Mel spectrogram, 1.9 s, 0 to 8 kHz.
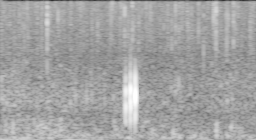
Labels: {"label": "biophony, damselfish", "recorder": "SoundTrap 500"}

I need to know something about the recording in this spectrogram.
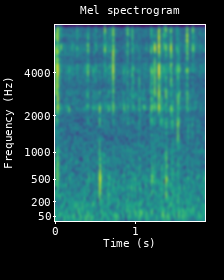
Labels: {"label": "ambient", "recorder": "HydroMoth"}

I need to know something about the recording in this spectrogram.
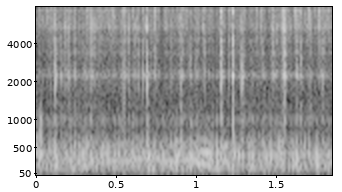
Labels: {"label": "biophony, cascading saw", "recorder": "HydroMoth"}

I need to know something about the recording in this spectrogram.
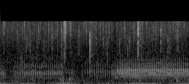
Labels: {"label": "biophony, croak", "recorder": "SoundTrap 500"}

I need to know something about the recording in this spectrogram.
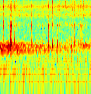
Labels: {"label": "anthrophony, boat engine", "recorder": "HydroMoth"}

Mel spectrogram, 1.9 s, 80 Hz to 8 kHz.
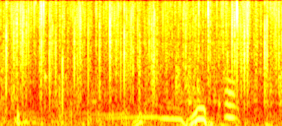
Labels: {"label": "biophony, cascading saw", "recorder": "SoundTrap 600 or HydroMoth"}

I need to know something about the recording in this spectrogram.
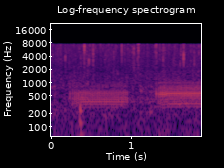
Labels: {"label": "biophony, croak", "recorder": "SoundTrap 500"}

